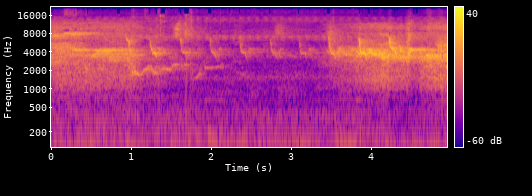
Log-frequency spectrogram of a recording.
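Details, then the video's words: Morning birdsong: a series of quick, high chirps repeated about three times a second, then a loud, rapid twittering burst over a faint low rumble. "#Morning sounds of birds#"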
